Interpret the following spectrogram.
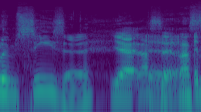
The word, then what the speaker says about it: Caesar: they call him Ka that's how the Germans pronounce it yeah and more importantly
